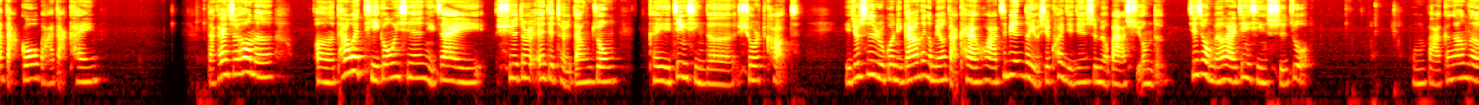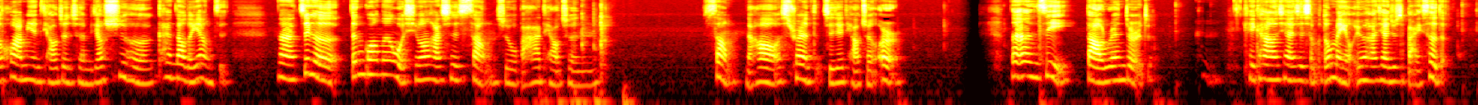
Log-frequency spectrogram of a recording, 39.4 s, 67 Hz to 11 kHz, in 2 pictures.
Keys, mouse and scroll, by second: 17.4 click, 38.7 middle click, 38.7 scroll up 2, 38.7 click, 39.2 middle click.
